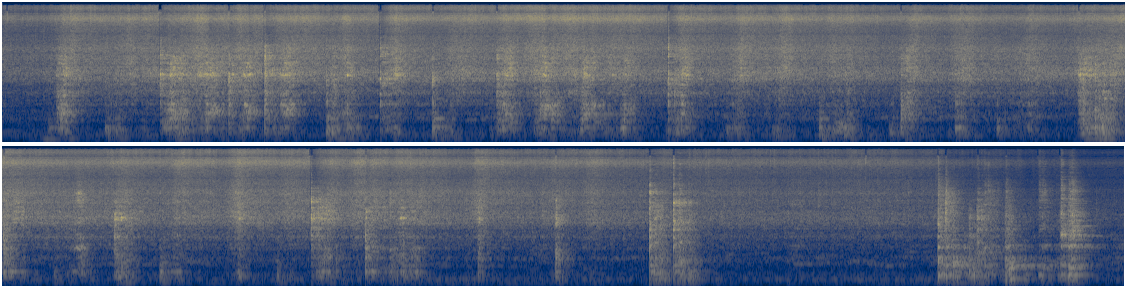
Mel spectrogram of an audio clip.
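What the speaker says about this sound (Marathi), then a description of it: "एक वेळ मिक्स करून घेतलं की अजून चमच्याने फिरवून घ्यायचे. म्हणजे खाली लागलं असलं काही तर आपल्याला काढून घेता येते." A spoon stirs teasel gourd (katval) bhaji in a pan, giving repeated close scraping and clinking strokes over a steady sizzle of frying, with no talking.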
